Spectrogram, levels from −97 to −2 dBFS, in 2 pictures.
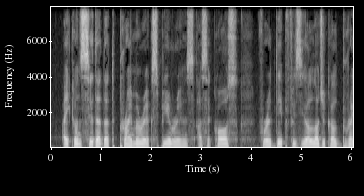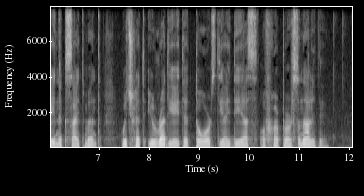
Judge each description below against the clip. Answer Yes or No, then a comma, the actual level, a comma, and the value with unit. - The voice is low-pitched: Yes, low, 110 Hz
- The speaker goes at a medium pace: No, slow, 110 wpm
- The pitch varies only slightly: No, average, 3.5 semitones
